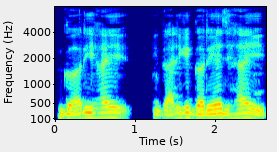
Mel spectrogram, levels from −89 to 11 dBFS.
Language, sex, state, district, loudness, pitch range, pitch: Hindi, male, Bihar, Sitamarhi, -24 LUFS, 110-130 Hz, 120 Hz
